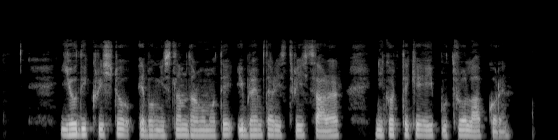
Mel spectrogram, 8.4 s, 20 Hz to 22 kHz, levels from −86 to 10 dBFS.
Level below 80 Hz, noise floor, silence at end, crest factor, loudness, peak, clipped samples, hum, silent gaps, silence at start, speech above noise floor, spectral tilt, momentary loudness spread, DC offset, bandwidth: -58 dBFS; -64 dBFS; 0.75 s; 18 dB; -22 LUFS; -4 dBFS; under 0.1%; none; none; 0.9 s; 43 dB; -7 dB/octave; 8 LU; under 0.1%; 7.8 kHz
